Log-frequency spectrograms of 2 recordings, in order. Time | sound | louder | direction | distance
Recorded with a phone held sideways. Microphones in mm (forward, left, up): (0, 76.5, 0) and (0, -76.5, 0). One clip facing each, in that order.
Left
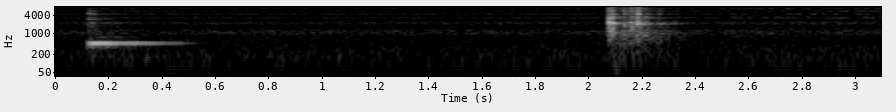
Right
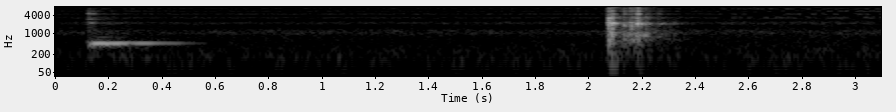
0.1 | a cowbell | left 5 dB | 50° left (ahead or behind) | 4.5 m
2.1 | a camera shutter | right 4 dB | 50° right (ahead or behind) | 1.1 m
